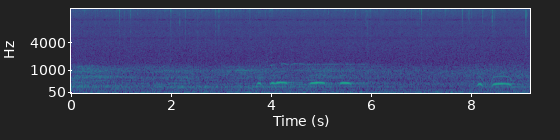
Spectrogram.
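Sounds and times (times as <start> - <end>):
faint low background noise: 0.0 - 9.1
great horned owl Bubo virginianus hooting: 3.7 - 5.8, 8.1 - 8.9.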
